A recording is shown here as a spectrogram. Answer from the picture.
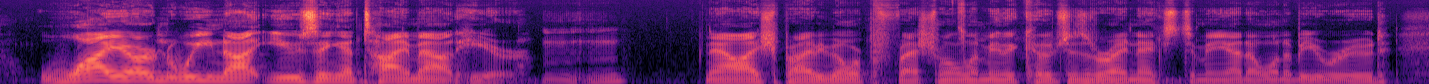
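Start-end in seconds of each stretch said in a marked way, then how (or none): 0.2-2.6 play-acted raised voice, pointed and deliberate. Retelling what he said after getting out of his chair, in a raised voice. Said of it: "I said in a raised voice".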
